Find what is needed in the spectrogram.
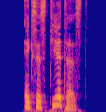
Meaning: inflection of existieren: 1. second-person singular preterite 2. second-person singular subjunctive II
- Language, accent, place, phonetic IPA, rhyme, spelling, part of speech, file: German, Germany, Berlin, [ˌɛksɪsˈtiːɐ̯təst], -iːɐ̯təst, existiertest, verb, De-existiertest.ogg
